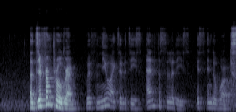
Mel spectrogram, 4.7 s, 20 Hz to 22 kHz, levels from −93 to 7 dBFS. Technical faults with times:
none

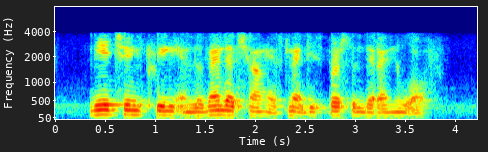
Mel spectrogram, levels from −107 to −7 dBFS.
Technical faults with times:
0.00-4.22 G.723.1 codec

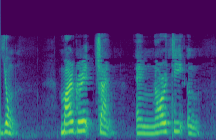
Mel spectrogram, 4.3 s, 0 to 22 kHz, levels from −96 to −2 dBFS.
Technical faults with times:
1.49-4.33 adaptive stream at a lower bitrate

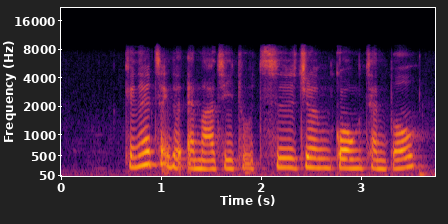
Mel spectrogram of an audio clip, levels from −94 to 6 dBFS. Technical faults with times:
none

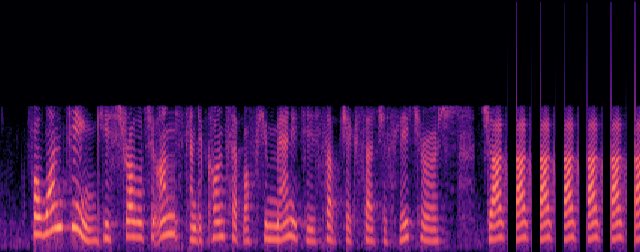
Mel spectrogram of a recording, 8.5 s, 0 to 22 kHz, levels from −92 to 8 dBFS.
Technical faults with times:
0.00-8.55 iLBC codec
2.26-2.56 lost iLBC frames
5.96-6.12 lost iLBC frames
6.77-8.55 stutter with silent gaps

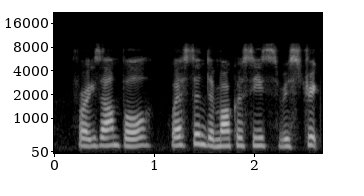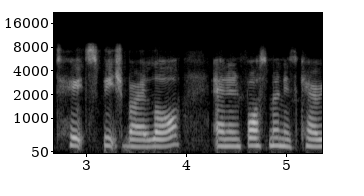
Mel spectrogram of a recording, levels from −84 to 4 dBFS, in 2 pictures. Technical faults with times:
2.88-5.36 call bitrate drop

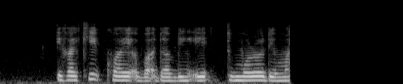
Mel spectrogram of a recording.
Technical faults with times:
2.89-4.04 cut-off end

